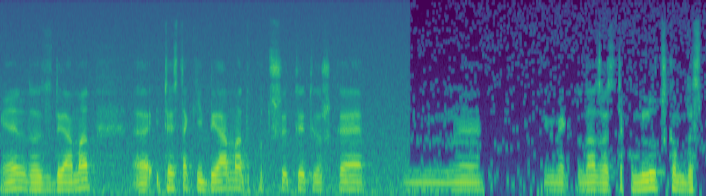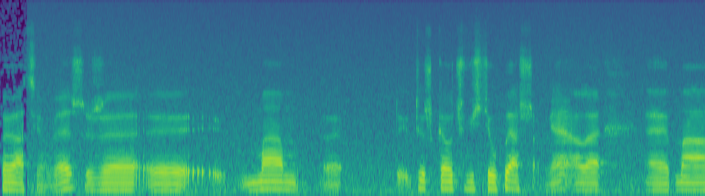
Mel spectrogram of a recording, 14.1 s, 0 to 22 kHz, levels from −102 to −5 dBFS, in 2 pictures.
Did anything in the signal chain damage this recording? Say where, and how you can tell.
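Yes: overdone noise removal from 4.09 to 7.33 s, in call processing. Bands near the noise estimate, about 16 dB below the speech, are gated off, leaving twinkling specks.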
